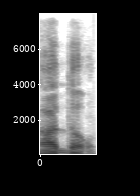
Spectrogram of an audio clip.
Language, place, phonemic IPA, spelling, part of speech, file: French, Paris, /a.dɑ̃/, Adam, proper noun, Fr-Adam.oga
- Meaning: 1. Adam (biblical figure) 2. a male given name; diminutive forms Adanet, Adenot, Adnet, Adnot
